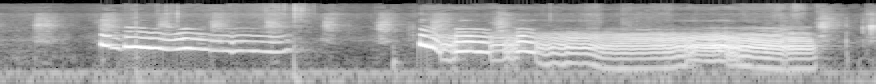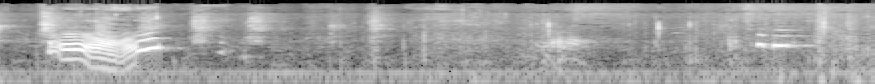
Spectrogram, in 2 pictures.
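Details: Puppy left indoors whimpering as its owner tries to go out: three drawn-out, wavering whines, the middle one longest at nearly two seconds, followed by a few soft short squeaks over a low steady hum.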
